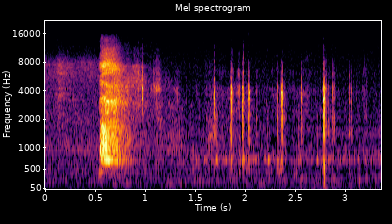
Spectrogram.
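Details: French Bulldog puppy at a breeder in Tokyo, Kanto, Japan: one short, sharp bark about half a second in, then scattered clicks and light tapping against a quiet indoor background.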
